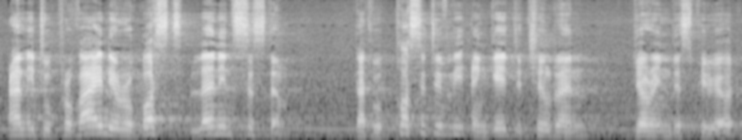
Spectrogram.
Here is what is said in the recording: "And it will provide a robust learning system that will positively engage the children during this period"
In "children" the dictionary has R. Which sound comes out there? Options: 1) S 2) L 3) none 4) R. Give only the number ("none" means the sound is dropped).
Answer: 4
